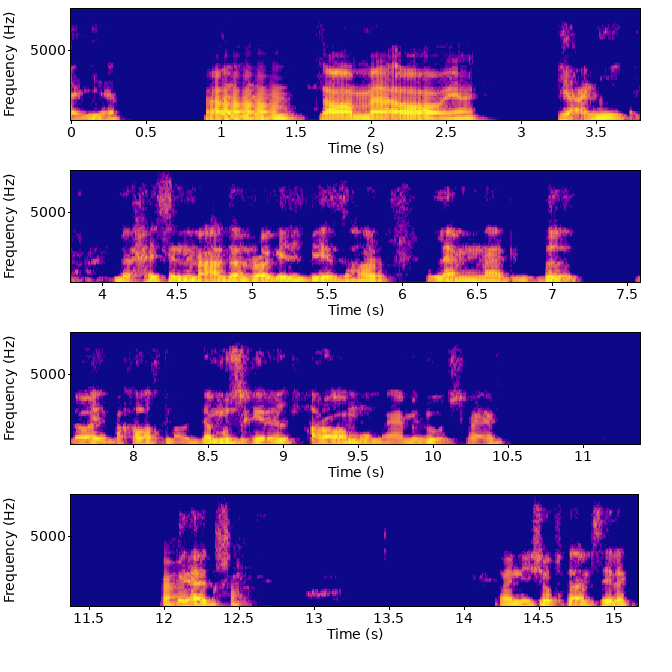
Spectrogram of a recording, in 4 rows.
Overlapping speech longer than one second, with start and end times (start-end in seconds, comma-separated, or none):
none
